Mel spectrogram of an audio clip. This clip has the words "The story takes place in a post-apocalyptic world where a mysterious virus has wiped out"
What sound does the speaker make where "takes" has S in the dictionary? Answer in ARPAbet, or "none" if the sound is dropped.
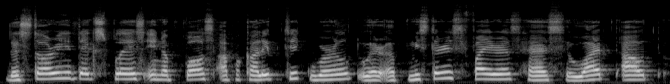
S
